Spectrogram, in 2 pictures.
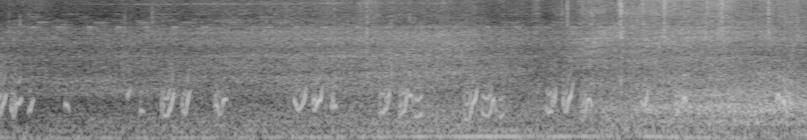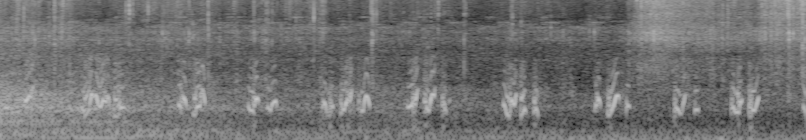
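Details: Happy guinea pigs eating grass: rhythmic, crunchy munching, about two bites each second, fades in and out over a steady low humming drone.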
